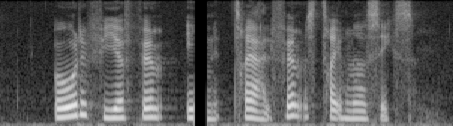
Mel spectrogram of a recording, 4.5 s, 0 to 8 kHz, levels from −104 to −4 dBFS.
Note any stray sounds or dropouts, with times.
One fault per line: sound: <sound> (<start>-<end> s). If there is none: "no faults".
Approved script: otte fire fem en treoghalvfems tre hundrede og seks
sound: dropout (1.9-2.1 s)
